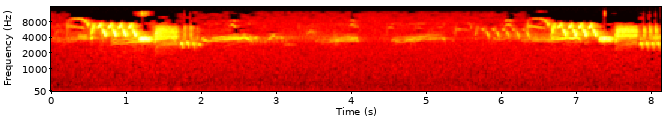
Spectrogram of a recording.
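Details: Noisy begging from two bald eaglets fed by both parents at a Pelican Harbor nest on Santa Cruz Island; loud bursts of high, rapid piping chitters and squeals at the start and end, softer thin whines between.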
